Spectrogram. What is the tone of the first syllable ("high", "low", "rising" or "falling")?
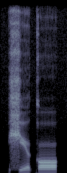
low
